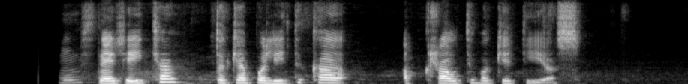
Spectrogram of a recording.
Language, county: Lithuanian, Vilnius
